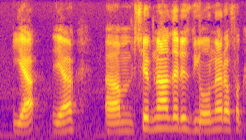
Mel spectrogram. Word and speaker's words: Shiv Nadar: Shiv Nadar. I don't know if I'm pronouncing it right. – Yeah. The school is called Shiv Nadar.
